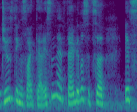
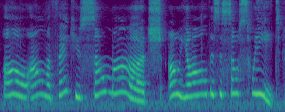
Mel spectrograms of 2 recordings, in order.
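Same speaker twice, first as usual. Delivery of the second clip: much higher, slow, gushing thanks; deeply touched; 10 semitones higher, much slower than usual. Real, not acted. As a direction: overcome by a sweet gift, voice lifting. Moved by a friend's gift.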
